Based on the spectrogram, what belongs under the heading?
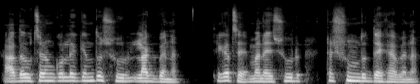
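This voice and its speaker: A man teaching Sanskrit verse pronunciation, breaking words into syllables and reciting them slowly and carefully. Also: on the high side, a little mellow. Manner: chants verses in a tune. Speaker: Gita teacher.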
